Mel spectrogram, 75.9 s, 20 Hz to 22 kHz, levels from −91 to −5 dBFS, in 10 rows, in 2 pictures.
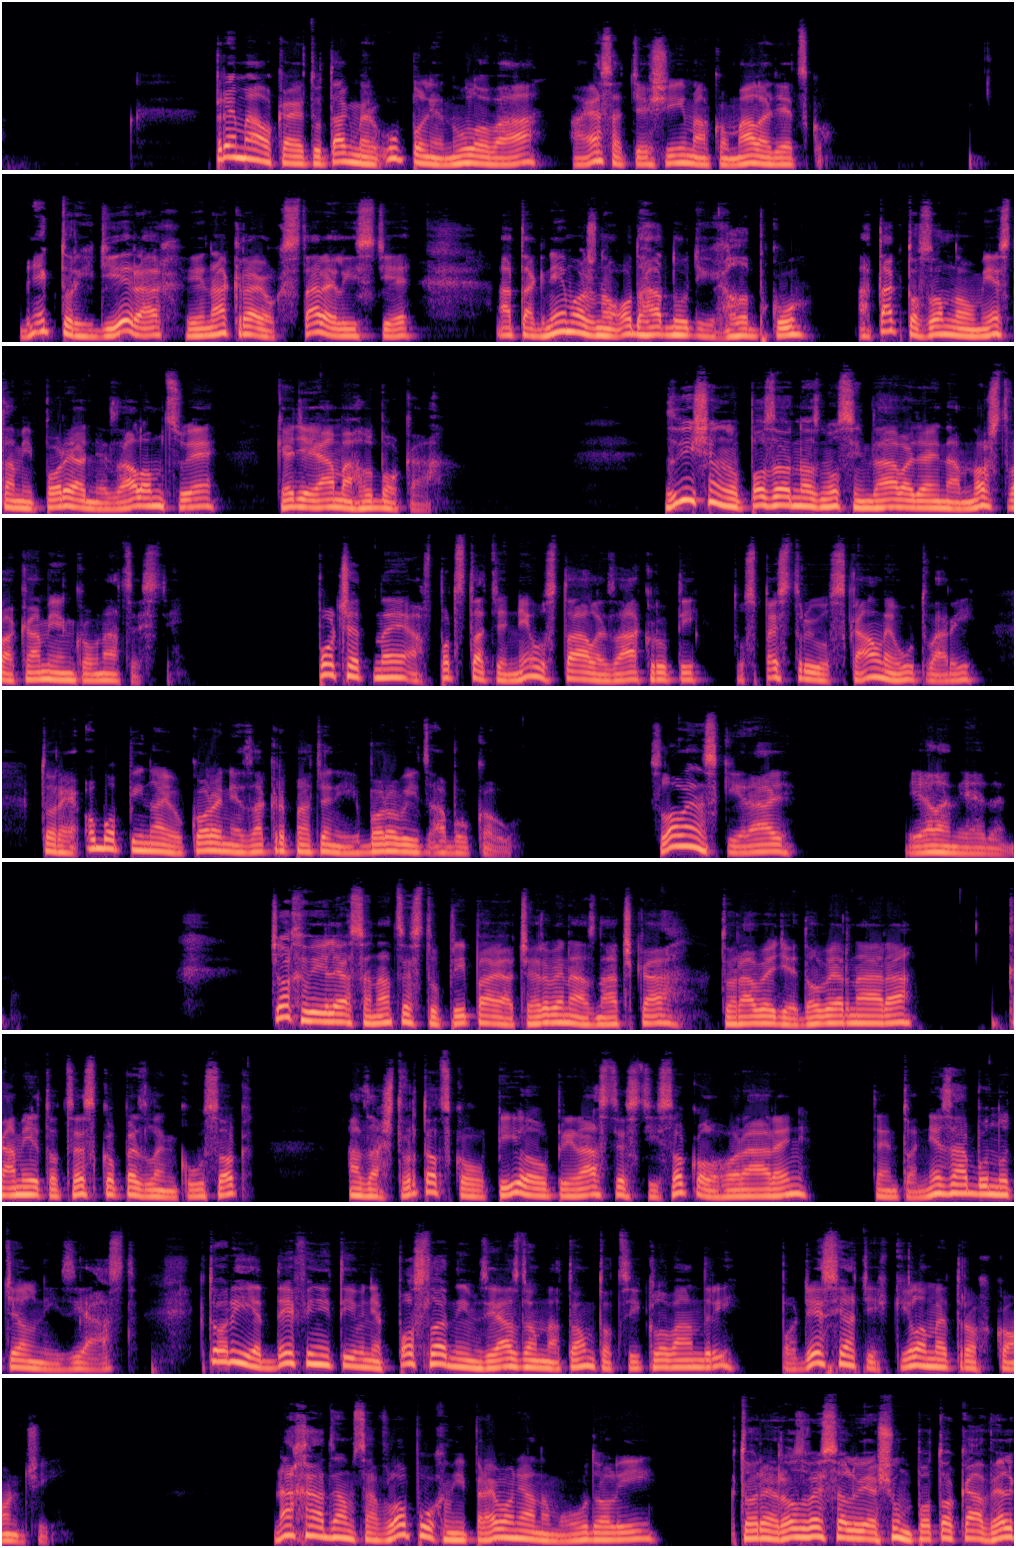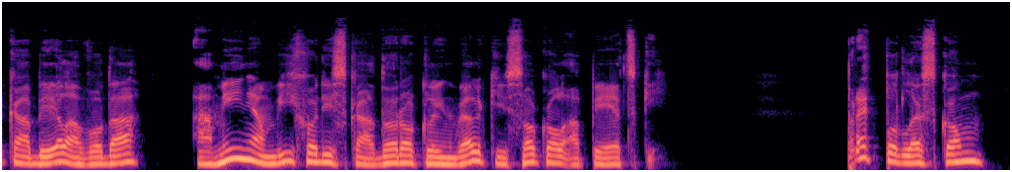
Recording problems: none

